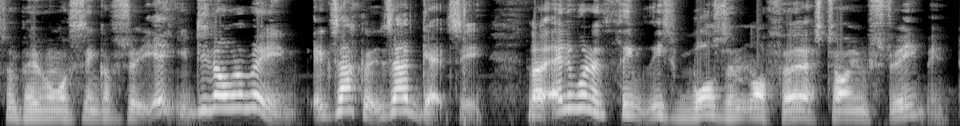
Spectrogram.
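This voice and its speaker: A man's voice: on the high side, big pitch swings, a little fast, a little mellow. A man chatting casually on a live stream while repairing a console, sarcastic and swearing often as he answers his chat.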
